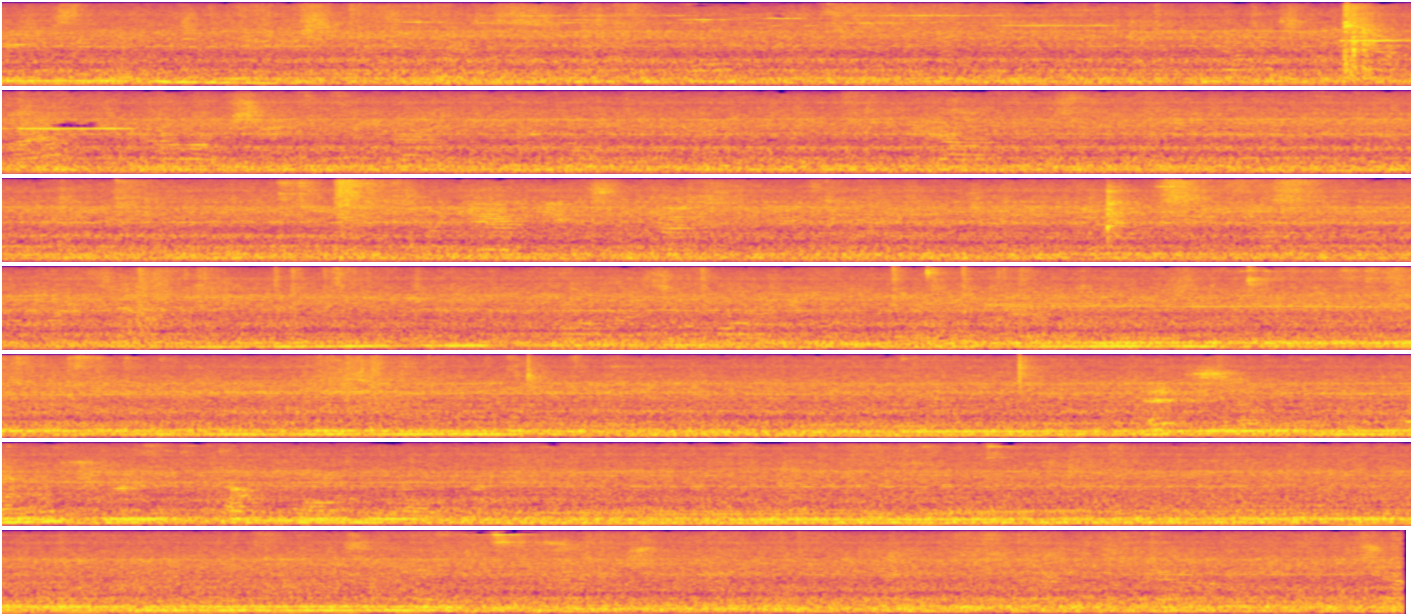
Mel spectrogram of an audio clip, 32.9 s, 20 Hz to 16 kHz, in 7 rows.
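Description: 2007 Orion VII diesel bus engine heard from inside the cabin while the bus is under way. The engine pitch drops with a gear shift just after the start, holds steady, then climbs again about halfway through as the bus accelerates, rising and dropping through further shifts.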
